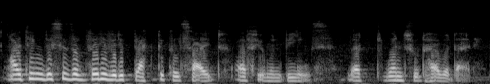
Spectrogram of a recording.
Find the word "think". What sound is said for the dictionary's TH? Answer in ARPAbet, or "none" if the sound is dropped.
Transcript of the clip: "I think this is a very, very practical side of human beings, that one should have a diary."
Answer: T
